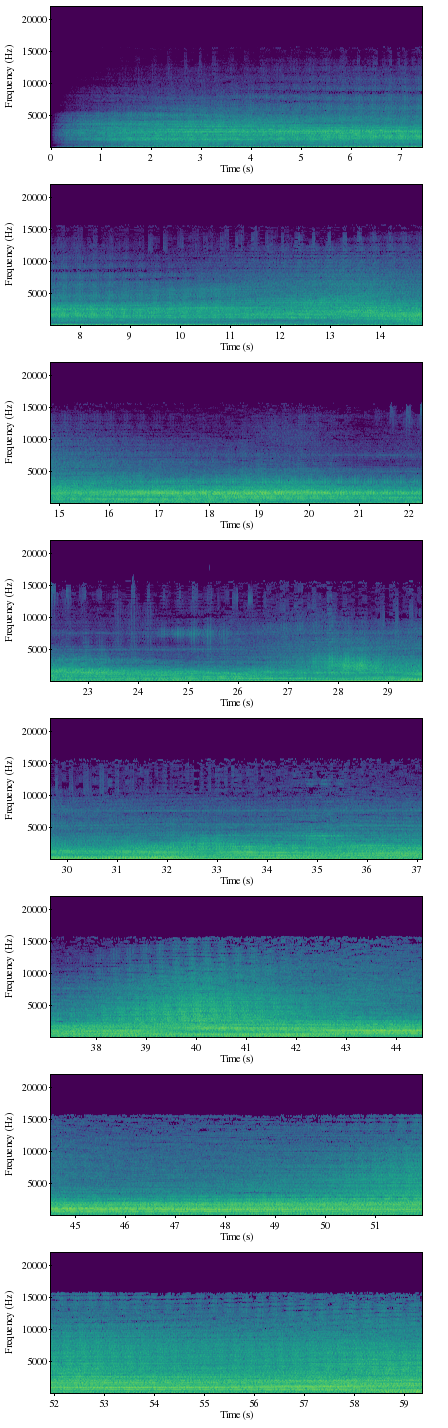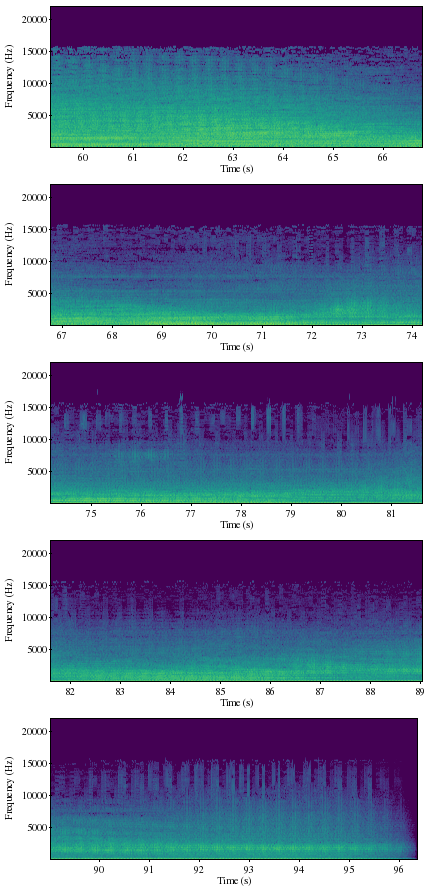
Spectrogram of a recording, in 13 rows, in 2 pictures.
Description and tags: Time Nightmares - 03
Time dilation dilated into concave ambient drone washes.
